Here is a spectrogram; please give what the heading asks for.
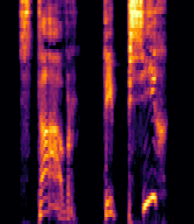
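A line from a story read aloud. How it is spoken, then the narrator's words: Strained smiling hiss. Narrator (Russian): натужно улыбаясь, зашипел на меня Эд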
